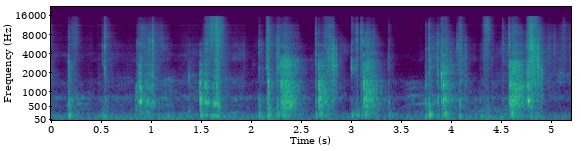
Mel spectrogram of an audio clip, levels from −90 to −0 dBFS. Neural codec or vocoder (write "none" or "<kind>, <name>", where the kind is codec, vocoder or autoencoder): autoencoder, DAC-VAE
